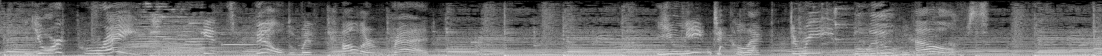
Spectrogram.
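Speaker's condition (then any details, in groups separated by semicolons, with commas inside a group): No condition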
